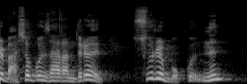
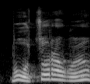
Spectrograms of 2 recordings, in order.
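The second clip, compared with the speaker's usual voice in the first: loud, higher talk-back; defiant retort; 6 semitones higher, 7 dB louder than usual. Retold or imitated. Woman refusing to move her seat, loud defiant talk-back. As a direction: throw it at the passengers. Woman defies the bus passengers.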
